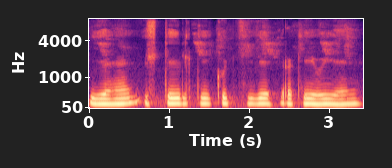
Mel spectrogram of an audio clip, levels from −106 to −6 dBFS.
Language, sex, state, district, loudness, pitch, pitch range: Hindi, male, Uttar Pradesh, Shamli, -15 LUFS, 125 Hz, 120-130 Hz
